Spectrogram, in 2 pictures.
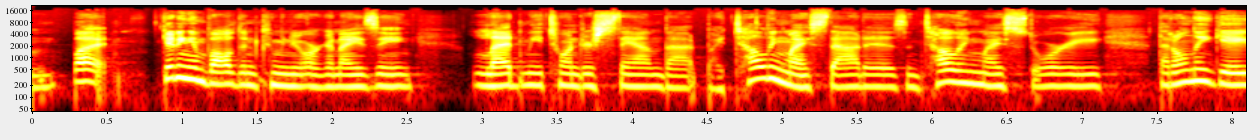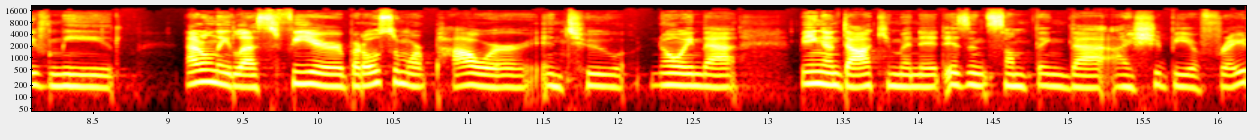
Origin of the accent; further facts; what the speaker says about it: Racine, Wisconsin, United States; also born or lived in Ecatepec, Mexico; I'm from Racine, Wisconsin, raised, but I was born in Ecatepec, Mexico. I'm an undocumented immigrant with DACA.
